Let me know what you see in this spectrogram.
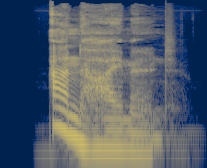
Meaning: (verb) present participle of anheimeln; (adjective) cozy, homely
- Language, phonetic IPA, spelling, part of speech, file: German, [ˈanˌhaɪ̯ml̩nt], anheimelnd, adjective / verb, De-anheimelnd.ogg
